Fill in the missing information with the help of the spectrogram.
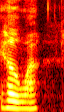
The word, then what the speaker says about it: halawa: There was, I'll tell you right now, I knew that the halawa, am I saying it wrong? – No, that's right, hilawa.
